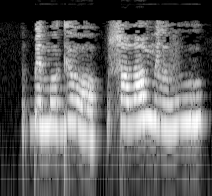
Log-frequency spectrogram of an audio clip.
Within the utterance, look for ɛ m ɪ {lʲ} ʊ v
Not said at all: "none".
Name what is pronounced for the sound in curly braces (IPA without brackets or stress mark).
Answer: l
